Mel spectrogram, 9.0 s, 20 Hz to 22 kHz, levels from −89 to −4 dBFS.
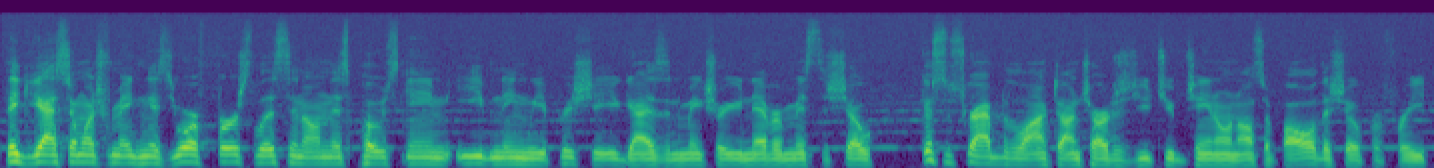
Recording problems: hiss; faint; throughout; 20 dB below the speech

